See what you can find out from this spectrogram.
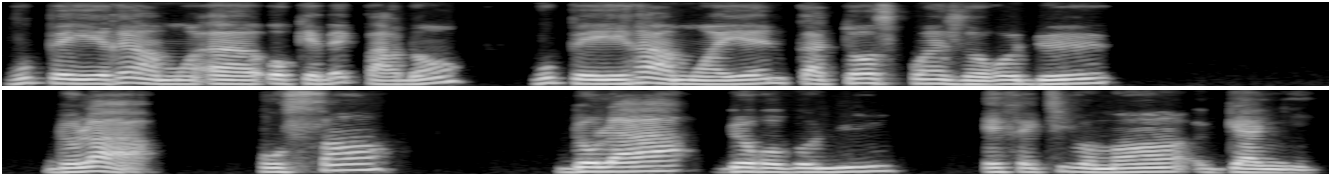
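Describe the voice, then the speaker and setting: A man's voice: fairly high pitch, a little mellow, dull audio. A middle-aged man, giving a recorded lecture and working through the calculations step by step, repeating each figure aloud. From Quebec. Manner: slow, methodical, repeats figures aloud as he writes.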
